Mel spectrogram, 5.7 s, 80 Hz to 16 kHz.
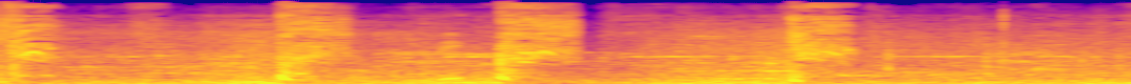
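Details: A 38-year-old man gives four sharp, deliberately forced coughs and sneezes at supermarket customers during COVID-19 lockdown, laughing as he carried on; he later tested negative for coronavirus.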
